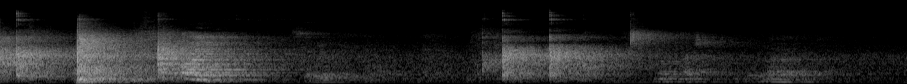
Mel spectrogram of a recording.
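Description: A table tennis ball clicks sharply off paddles and the table in an echoing hall.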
